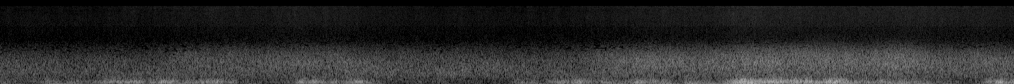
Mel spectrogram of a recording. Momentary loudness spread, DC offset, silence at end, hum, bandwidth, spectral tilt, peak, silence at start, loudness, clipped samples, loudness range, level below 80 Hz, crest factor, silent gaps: 12 LU; under 0.1%; 0 s; none; 16.5 kHz; -5.5 dB/octave; -14 dBFS; 0 s; -35 LUFS; under 0.1%; 7 LU; -46 dBFS; 20 dB; none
